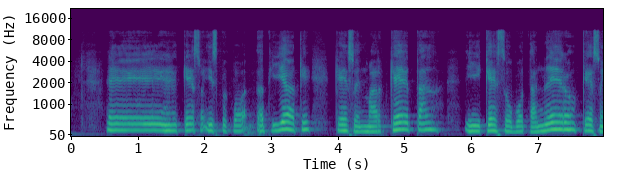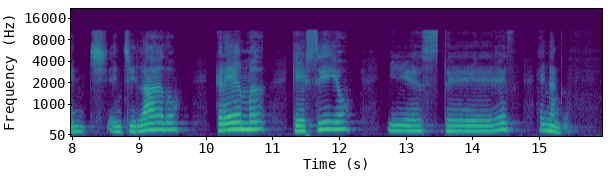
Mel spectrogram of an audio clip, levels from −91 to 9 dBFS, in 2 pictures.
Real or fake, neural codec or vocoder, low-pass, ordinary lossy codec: fake; codec, 24 kHz, 3 kbps, HILCodec; 10.8 kHz; none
